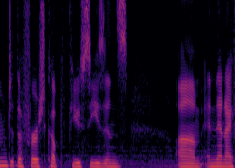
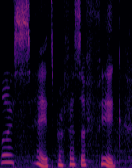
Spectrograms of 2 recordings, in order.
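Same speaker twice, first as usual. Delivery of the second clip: awful put-on English accent, soft and high; 7 semitones higher, 7 dB quieter than usual. Streamer reading an in-game owl post aloud, in a terrible english accent. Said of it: "I'm having a terrible English accent".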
